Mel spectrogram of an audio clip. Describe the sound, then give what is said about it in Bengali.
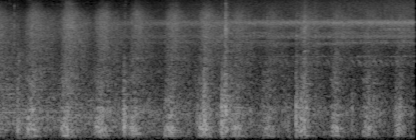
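A train pulling out of a station, with a steady, rhythmic chugging pulse over a constant hiss, moderately loud and heard alone. “আমার ব্যর্থ চেষ্টার পরিহাস করতে করতে ট্রেনটা station থেকে বেরিয়ে চলে গেল।”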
